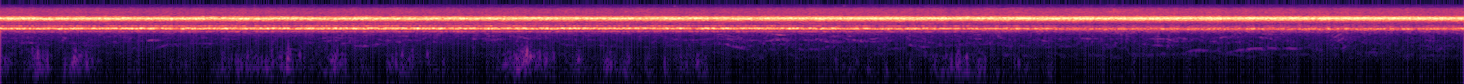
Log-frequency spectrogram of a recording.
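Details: Cicadas at Barichara keep up a constant, harsh, high-pitched buzzing drone. Soft low thumps and rustles come and go in the first half, with faint chirps beneath the insect wall of sound.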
